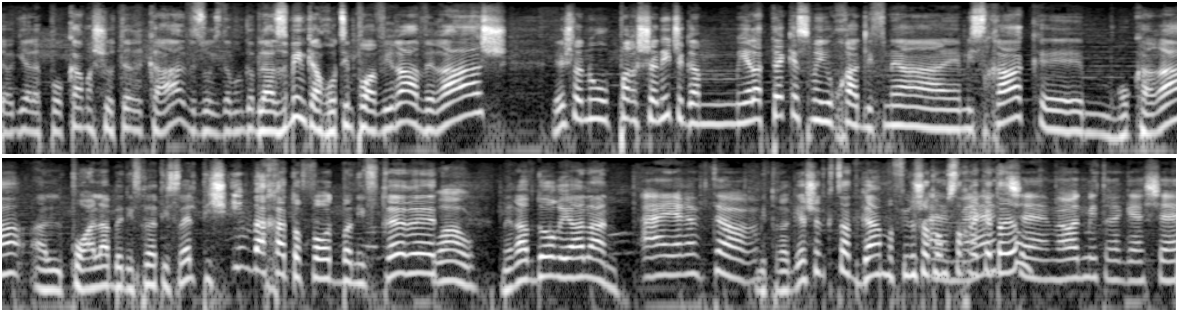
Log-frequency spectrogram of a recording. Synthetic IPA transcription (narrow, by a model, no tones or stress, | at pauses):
ejaɡialepo̞kamaʃjot̪eʁkaalvezoizd̪amnut̪ɡamleazminkianaχuʁot͡simpo̞aviʁaveʁaʃ | vejeʃlanupaʁʃanit̪ʃeɡamjelat̪e̞kesme̞juχad̪lifnejamisχakehokaʁaalpoalabe̞nifχeetisʁae̞lt̪iʃʔimveaχat̪ːo̞fao̞t̪̚banifχe̞ʁe̞twawmiʁavd̪o̞ʁjalanajeʁavt̪ovmit̪ʁaɡeʃet̪̚kt͡sat̪ɡamafiluʃeatlo̞messaχeket̪ajjommeod̪mit̪ʁaɡeʃet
